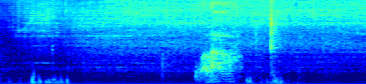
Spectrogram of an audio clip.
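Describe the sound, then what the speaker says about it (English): Steak that had rested half an hour hits a hot pan of butter, giving a short, fairly loud sizzle burst in the middle, with brief speech before and after. "Yeah, frying in butter, man."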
